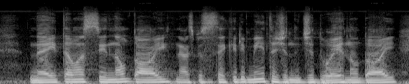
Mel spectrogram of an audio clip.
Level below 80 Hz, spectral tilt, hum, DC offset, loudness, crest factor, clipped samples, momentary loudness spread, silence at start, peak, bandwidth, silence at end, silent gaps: -38 dBFS; -5.5 dB/octave; none; under 0.1%; -18 LUFS; 8 dB; under 0.1%; 4 LU; 0 s; -10 dBFS; 14 kHz; 0 s; none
